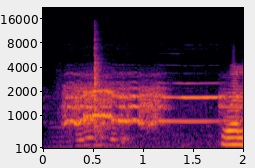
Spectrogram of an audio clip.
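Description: A rooster crowing once: one long call that ends in a held note.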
